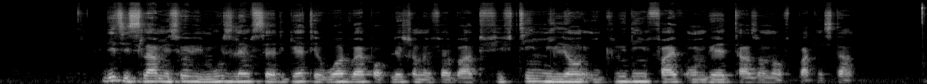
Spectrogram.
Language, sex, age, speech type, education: Nigerian Pidgin, male, 30-45, spontaneous, tertiary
